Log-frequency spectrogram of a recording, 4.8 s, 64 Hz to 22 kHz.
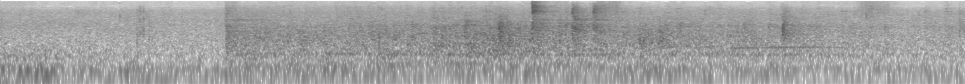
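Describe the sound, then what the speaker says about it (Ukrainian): Steady rain falls in Farming Simulator 22 with thunder rolling in the distance, a constant hiss with brief brighter crackles and no talking. "дощ іде"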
